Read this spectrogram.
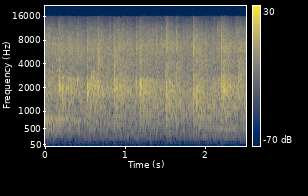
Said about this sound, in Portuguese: Aí você dá a melhor salva de palmas para Jesus.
